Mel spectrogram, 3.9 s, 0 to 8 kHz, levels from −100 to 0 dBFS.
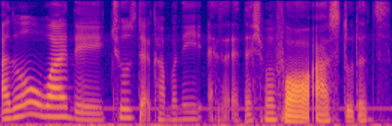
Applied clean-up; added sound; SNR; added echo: none; Telephone; 16 dB; none.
